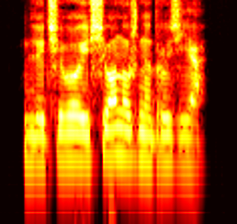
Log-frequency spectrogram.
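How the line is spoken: Mocking question. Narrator (Russian): насмешливо спросил Лиса

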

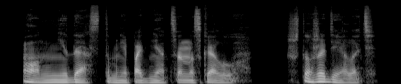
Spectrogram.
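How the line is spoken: Quiet. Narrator (Russian): Чернохвост тихо сказал

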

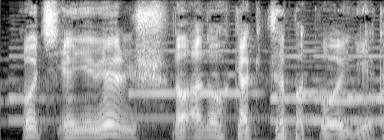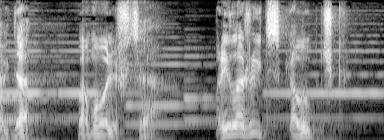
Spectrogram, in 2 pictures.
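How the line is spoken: Deep sigh after weeping. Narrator (Russian): Он глубоко вздохнул и сказал

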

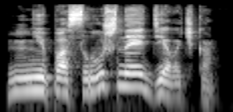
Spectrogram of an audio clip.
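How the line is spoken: Growling bass. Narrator (Russian): послышался рычащий бас Дэна

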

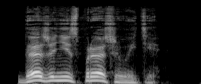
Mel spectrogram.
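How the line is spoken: Sighing. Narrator (Russian): вздохнул я

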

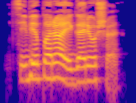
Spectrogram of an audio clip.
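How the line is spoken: Short laugh. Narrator (Russian): хохотнул я

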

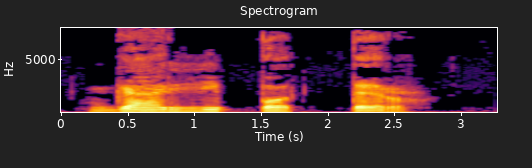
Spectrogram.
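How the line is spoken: Soft voice. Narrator (Russian): сказал он мягко, его голос сливался с шипением огня

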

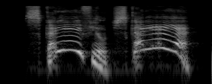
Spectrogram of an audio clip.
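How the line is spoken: Shrieked. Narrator (Russian): взвизгнула Амбридж

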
